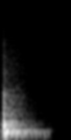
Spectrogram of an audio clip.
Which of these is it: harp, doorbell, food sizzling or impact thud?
impact thud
